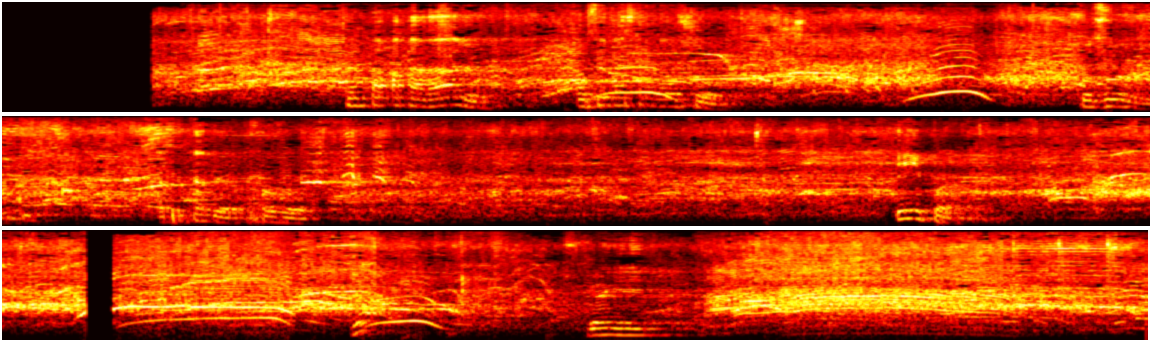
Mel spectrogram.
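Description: A crowd sings along loudly.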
